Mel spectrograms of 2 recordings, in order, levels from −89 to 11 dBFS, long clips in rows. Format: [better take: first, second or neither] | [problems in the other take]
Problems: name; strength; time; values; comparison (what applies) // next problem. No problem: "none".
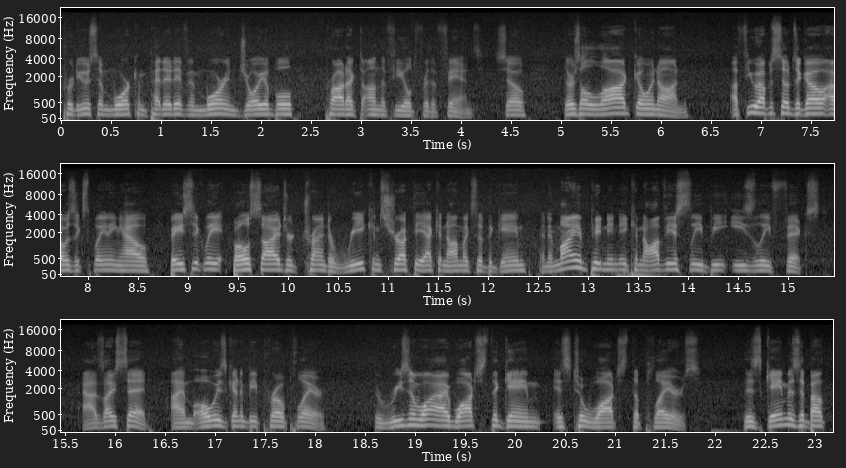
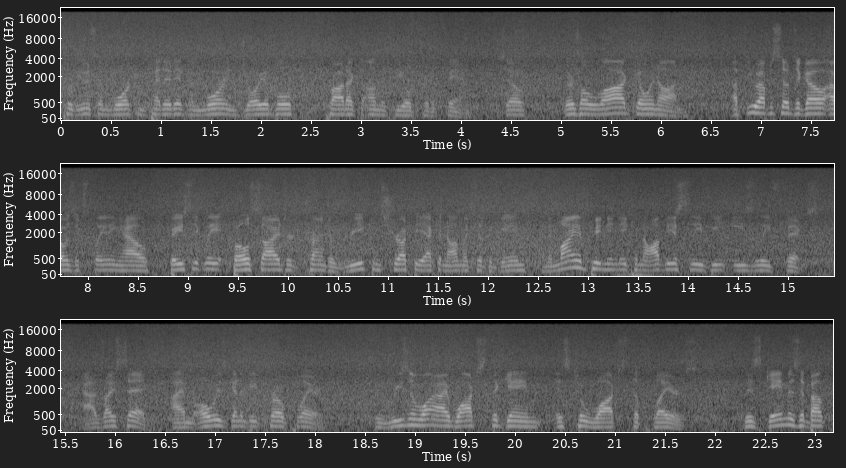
first | hiss; loud; throughout; 2 dB below the speech; faint in the first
